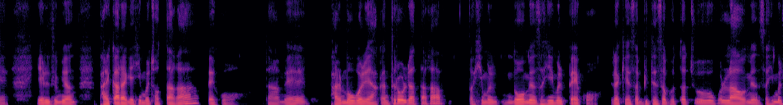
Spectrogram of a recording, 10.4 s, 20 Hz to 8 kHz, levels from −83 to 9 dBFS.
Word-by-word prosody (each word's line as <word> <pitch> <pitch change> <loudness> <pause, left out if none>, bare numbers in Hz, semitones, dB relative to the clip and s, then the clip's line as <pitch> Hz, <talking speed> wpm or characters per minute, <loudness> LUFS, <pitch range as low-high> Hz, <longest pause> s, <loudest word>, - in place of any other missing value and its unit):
예. 95 +1 -10 0.4
예를 100 0 +3
들면 95 -2 +1 0.3
발가락에 110 +2 +4
힘을 120 +2 -1
줬다가 125 +10 0
빼고 90 -2 -6 0.3
그다음에 110 +9 -4 0.3
발목을 115 +4 +3
약간 110 +2 -1
들어 145 0 +3
올렸다가 130 - +1 0.3
또 - - -7
힘을 110 -2 -2
놓으면서 110 -2 +3
힘을 125 +2 0
빼고 - - -2
이렇게 110 - -2
해서 110 0 -1
밑에서부터 115 0 -2
쭉 130 0 -2
올라오면서 115 -3 +1
힘을 135 +1 -1
115 Hz, 345 characters per minute, -29 LUFS, 100-125 Hz, 0.4 s, 발가락에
